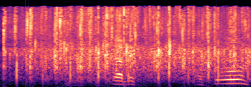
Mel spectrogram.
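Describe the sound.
A brief burst of dense hand clapping from a small group, steady, with a couple of short voiced exclamations rising over the applause, applauding a coach.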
